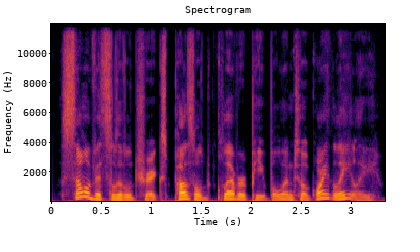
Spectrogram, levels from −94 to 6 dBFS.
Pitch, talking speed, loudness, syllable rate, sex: 160 Hz, 195 wpm, -20 LUFS, 6.2 syllables/s, male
